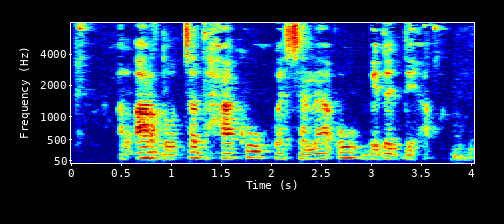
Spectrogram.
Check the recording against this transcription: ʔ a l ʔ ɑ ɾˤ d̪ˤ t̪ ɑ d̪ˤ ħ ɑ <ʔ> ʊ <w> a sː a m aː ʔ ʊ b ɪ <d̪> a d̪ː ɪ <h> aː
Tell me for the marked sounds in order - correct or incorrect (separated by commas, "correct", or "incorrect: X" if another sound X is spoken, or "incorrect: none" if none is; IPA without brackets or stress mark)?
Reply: incorrect: k, correct, correct, correct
